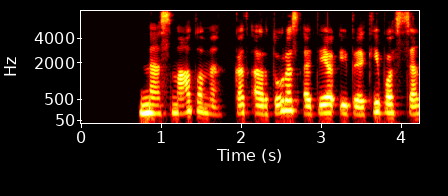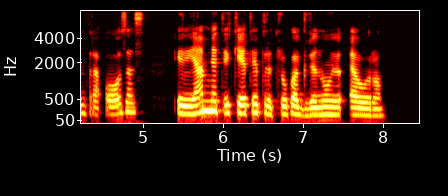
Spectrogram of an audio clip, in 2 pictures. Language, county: Lithuanian, Kaunas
